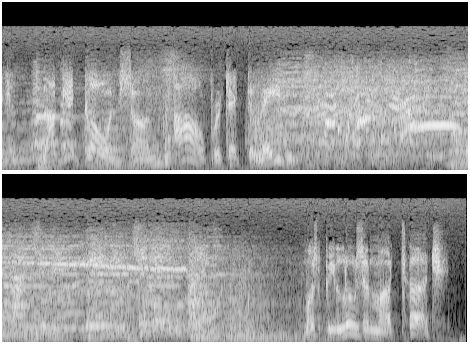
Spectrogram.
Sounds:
music, speech

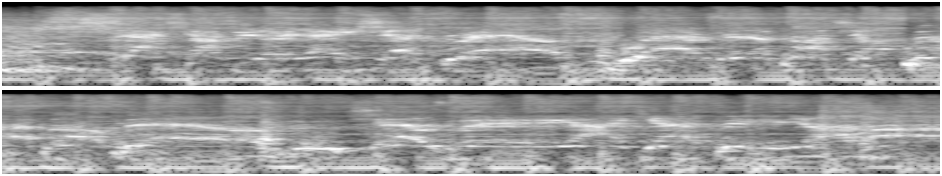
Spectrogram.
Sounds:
music, soundtrack music

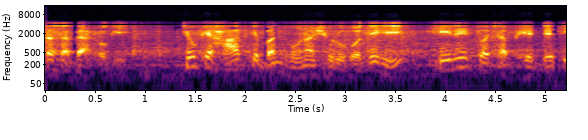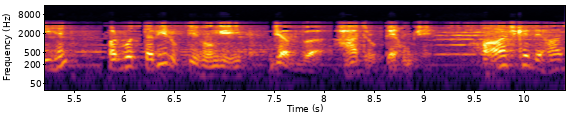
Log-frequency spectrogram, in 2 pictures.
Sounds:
speech, inside a large room or hall, music

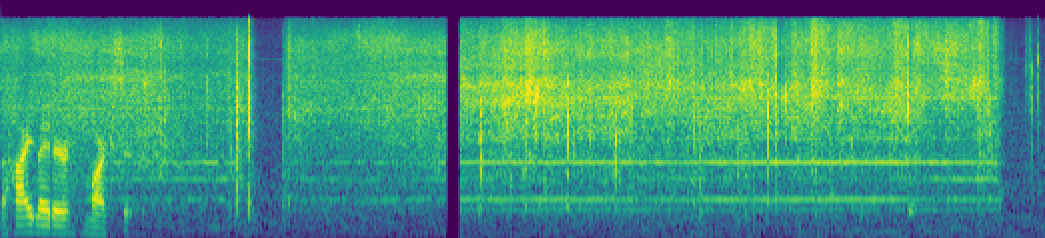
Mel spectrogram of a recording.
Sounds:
speech, printer

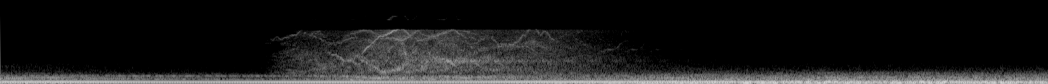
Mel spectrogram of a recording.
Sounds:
music, soundtrack music

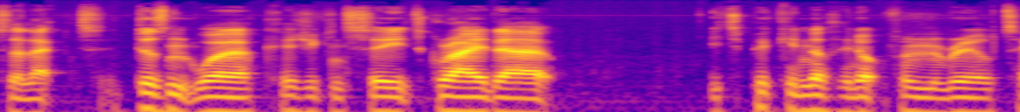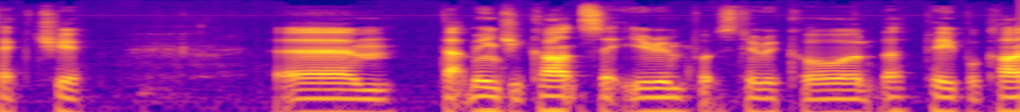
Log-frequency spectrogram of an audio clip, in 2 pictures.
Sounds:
speech

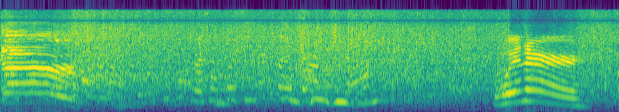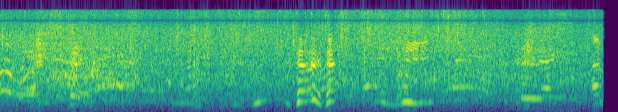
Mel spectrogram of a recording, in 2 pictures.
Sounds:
speech, stream

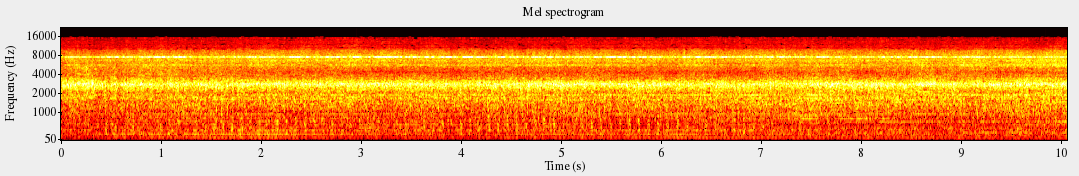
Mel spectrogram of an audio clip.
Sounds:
aircraft, helicopter, vehicle

